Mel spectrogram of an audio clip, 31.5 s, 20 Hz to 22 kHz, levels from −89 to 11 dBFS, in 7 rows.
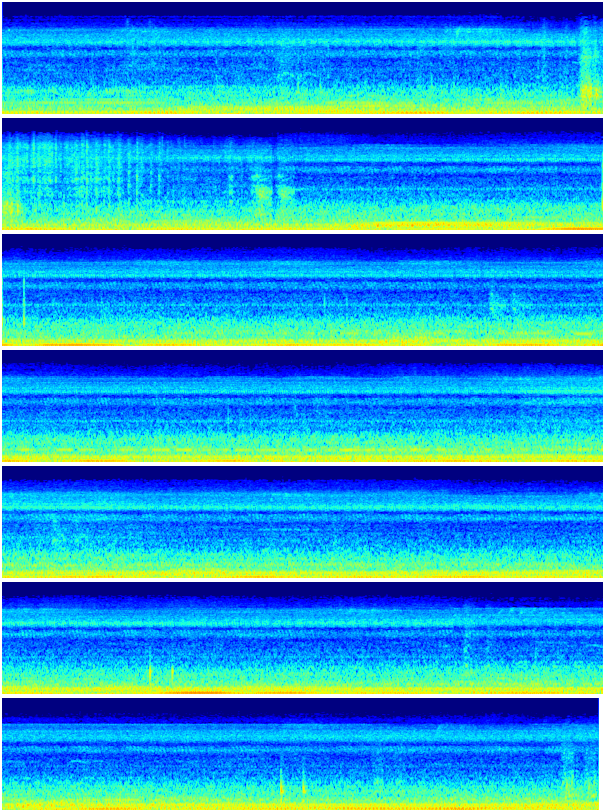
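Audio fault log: throughout: doubled audio track. A full-band copy trails about 150 ms behind, roughly 5 dB quieter, without decay. Likely a second capture path or misaligned edit.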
